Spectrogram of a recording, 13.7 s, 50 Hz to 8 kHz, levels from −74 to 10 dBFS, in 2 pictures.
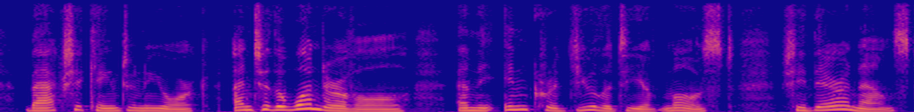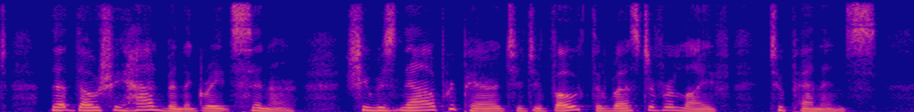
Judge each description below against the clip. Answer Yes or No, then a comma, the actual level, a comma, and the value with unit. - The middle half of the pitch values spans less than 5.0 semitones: No, average, 5.3 semitones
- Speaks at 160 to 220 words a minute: Yes, average, 180 wpm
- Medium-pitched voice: Yes, medium, 180 Hz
